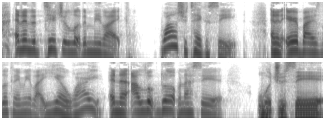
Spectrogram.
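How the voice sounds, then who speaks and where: Against a quiet background, a man talks very fast in a high-pitched, animated voice with lively intonation. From South Carolina. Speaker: storyteller. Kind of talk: storytelling.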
